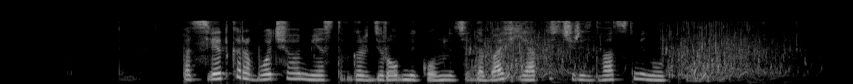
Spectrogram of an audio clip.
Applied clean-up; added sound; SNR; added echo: none; Splash, splatter; 12 dB; none.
